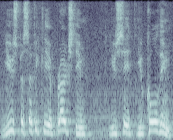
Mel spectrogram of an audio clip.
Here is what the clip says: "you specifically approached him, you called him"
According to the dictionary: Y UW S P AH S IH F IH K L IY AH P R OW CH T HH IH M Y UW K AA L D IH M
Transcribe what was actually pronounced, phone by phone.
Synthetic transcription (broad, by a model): Y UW S P AH S IH F IH K L IY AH P R OW CH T HH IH M Y UW K AA L D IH M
